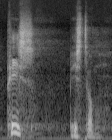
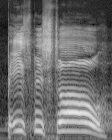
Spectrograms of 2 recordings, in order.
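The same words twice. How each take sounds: First: It is said quietly and calmly. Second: It is shouted loudly.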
